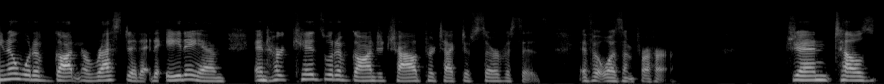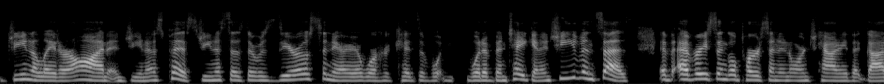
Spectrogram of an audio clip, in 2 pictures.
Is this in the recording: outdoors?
no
